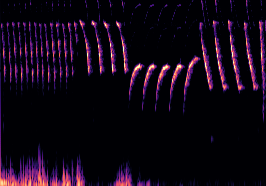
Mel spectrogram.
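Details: Canary singing a training song: fast repeated clipped notes, then slower curving whistles rising and falling, with low rumbling noise early on.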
